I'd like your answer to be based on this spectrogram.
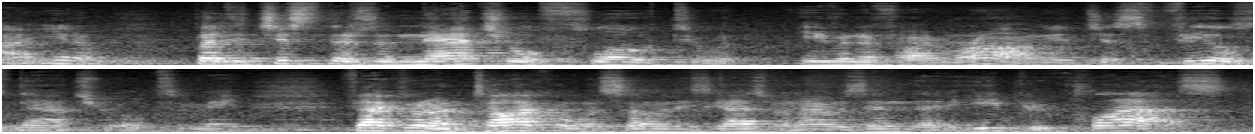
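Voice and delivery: normal talking voice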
